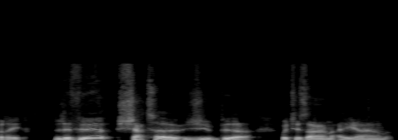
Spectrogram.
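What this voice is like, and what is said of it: Put-on French accent. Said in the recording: “your accent. It's it's like being in a room with a Frenchman.”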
